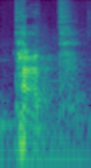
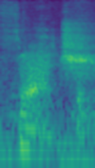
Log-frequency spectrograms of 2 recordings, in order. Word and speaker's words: Thach: If you Vietnamese, they say tat. Tat. Followed by no man. Every single time. How many times do you say no man in your real estate seminars? We're closing a deal. No man, sign this deal right now. But the American people, they pronounce it as how it's spelled. And so we just roll with that all these years.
